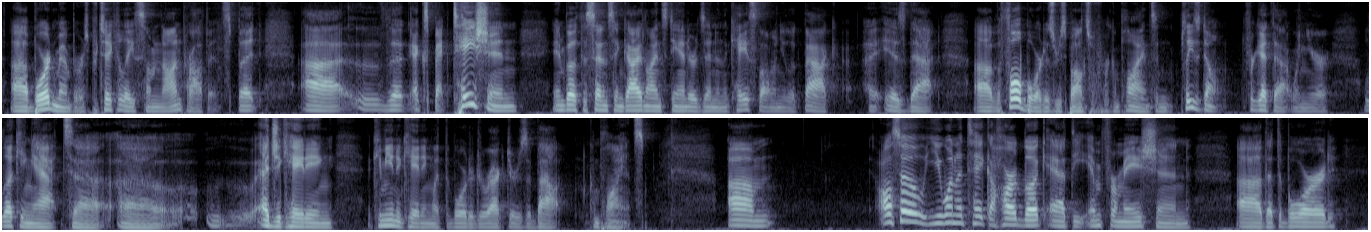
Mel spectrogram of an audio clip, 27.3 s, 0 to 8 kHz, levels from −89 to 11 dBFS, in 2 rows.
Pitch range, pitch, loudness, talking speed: 95-130 Hz, 110 Hz, -23 LUFS, 160 wpm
